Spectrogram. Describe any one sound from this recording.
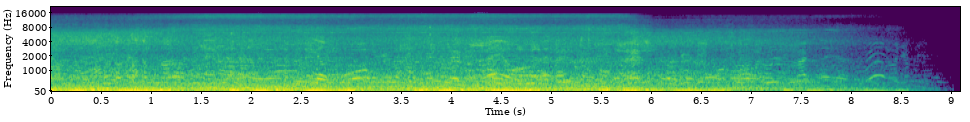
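A crowd of people cheers and shouts.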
